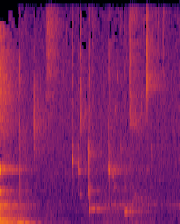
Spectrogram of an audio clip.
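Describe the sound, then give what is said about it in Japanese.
Water drips from a shower head in a bath in soft, irregular plinks, about five or six faint drops landing one after another, quiet and echoey. “このポタポタしてる音って聞こえます”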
